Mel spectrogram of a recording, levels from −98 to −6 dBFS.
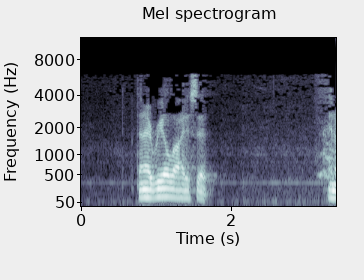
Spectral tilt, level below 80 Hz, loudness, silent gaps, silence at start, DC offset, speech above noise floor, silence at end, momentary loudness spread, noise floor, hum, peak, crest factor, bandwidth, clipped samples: -7 dB/octave; -54 dBFS; -16 LUFS; none; 0.75 s; under 0.1%; 40 dB; 0 s; 15 LU; -54 dBFS; none; 0 dBFS; 18 dB; 6.4 kHz; under 0.1%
